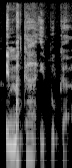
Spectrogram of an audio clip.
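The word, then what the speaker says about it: Emeka Egbuka: Mecha Ibuka.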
